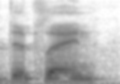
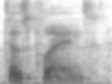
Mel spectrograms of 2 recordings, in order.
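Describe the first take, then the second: First: It is pronounced the French way. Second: It is pronounced the English way. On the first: "a corruption of the French words" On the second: "pronouncing it Des Plaines"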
